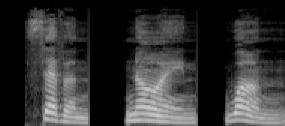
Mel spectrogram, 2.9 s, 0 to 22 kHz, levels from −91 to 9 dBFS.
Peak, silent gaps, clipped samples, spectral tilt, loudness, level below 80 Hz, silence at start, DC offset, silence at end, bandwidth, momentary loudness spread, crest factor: -2 dBFS; 0.88-1.24 s, 1.97-2.24 s; under 0.1%; -6 dB/octave; -18 LUFS; -58 dBFS; 0.3 s; under 0.1%; 0 s; 16 kHz; 16 LU; 16 dB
